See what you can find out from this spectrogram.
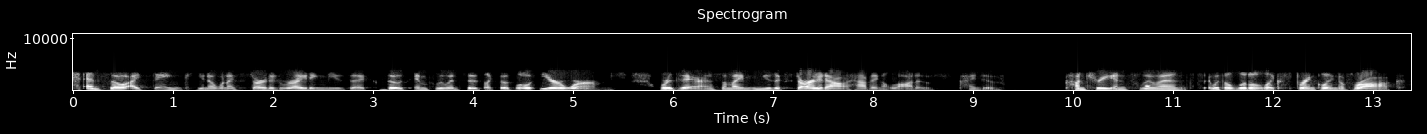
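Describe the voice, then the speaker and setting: In a slight Texan accent, a woman speaks at a moderate pace. Her voice is fairly low, with fairly even intonation. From Texas, Dallas. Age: 20s. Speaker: singer-songwriter. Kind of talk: interview. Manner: casual, with fillers.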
